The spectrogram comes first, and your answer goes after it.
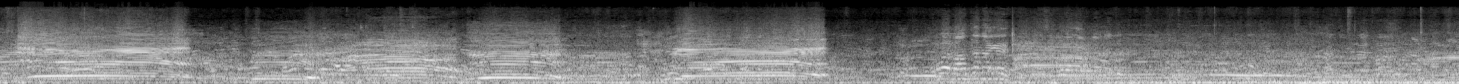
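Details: Sahiwal breed bull calves bought by a farmer from Chuadanga, Bangladesh: a run of repeated moos, each a short arched bellow about a second long, with steady background music throughout.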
